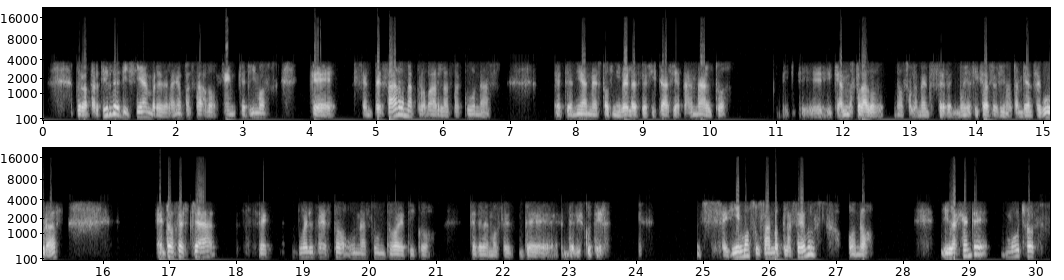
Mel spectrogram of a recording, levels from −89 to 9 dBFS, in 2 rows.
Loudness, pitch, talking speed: -20 LUFS, 170 Hz, 125 wpm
